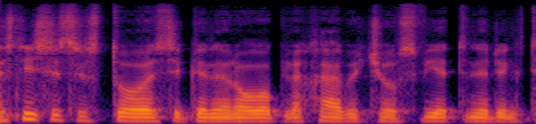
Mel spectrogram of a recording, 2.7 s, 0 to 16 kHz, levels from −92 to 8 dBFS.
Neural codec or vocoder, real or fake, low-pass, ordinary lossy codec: autoencoder, 48 kHz, 32 numbers a frame, DAC-VAE, trained on Japanese speech; fake; 14.4 kHz; MP3, 64 kbps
